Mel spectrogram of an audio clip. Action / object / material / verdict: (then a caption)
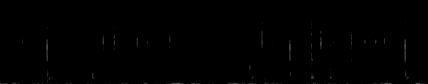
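tap / mechanical keyboard with plastic keycaps / plastic / none. Fingertips press the plastic keycaps of a compact mechanical keyboard with a glowing case in a continuous, quiet run of typing. Each keystroke gives a crisp, bright click over a soft low thud, with a peak near 2.3 kHz, and dies away at once with no ring.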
